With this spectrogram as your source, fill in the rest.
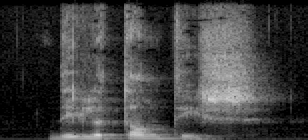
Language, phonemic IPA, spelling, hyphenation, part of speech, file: Dutch, /ˌdi.lɛˈtɑn.tis/, dilettantisch, di‧let‧tan‧tisch, adjective, Nl-dilettantisch.ogg
- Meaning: like a dilettant(e), amateurish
